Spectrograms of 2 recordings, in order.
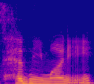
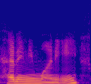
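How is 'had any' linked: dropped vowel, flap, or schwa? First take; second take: dropped vowel; flap. First: The first vowel of any is dropped. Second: The d is flapped between the two vowels. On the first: "completely dropping that first sound" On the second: "Many speakers actually would flap the T here"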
